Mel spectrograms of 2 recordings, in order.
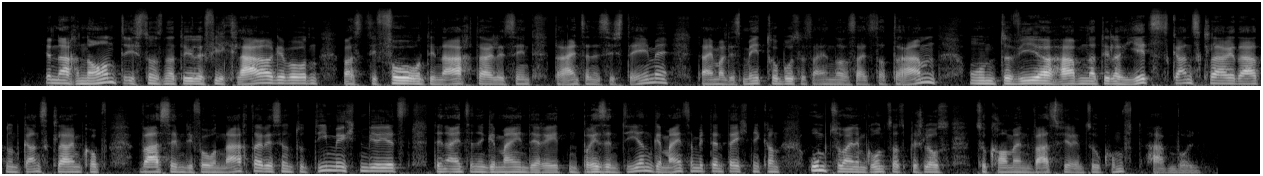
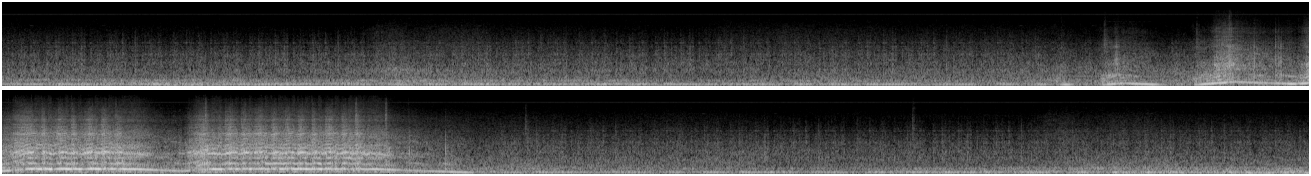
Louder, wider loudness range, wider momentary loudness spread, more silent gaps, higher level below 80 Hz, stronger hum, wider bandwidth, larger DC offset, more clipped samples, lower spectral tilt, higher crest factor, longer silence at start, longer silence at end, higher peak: second, -25 LUFS vs -21 LUFS; second, 7 LU vs 16 LU; second, 13 LU vs 18 LU; neither; second, -52 dBFS vs -38 dBFS; neither; second, 16 kHz vs over 20 kHz; neither; neither; about the same, -6 dB/octave vs -6 dB/octave; about the same, 22 dB vs 22 dB; first, 0.45 s vs 0 s; first, 0.6 s vs 0 s; second, -4 dBFS vs 0 dBFS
